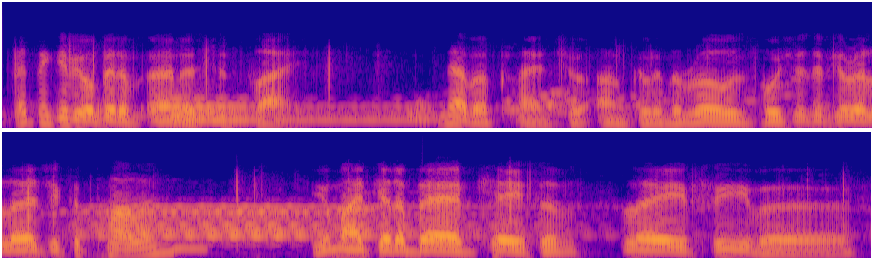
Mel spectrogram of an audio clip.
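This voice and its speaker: Actor as low-voiced macabre radio horror host. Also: male voice, close to an everyday voice. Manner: wry, mock-earnest, chuckling. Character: gleefully macabre horror show host, punning. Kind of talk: 1940s radio horror hosting. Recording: old tinny radio recording. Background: loud music.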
